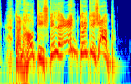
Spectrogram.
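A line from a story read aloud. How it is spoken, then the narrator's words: Calling out. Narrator (German): rief Frederik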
